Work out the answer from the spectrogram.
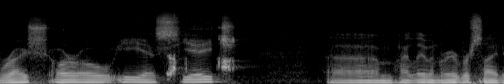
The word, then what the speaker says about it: Resch: Anyway, how do you pronounce it? Rush. Okay, Rush.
